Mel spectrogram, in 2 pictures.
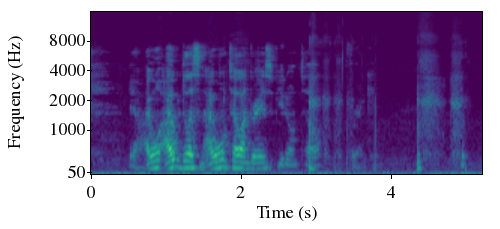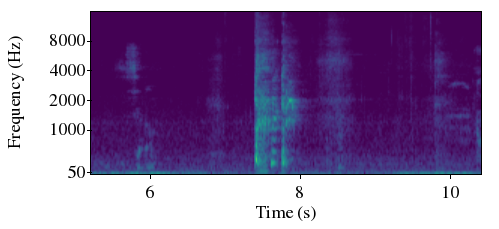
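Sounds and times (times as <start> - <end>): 
speech: 0.5 - 5.1
laughter: 1.5 - 5.0
person coughing: 2.9 - 3.8, 4.4 - 5.0, 7.4 - 8.6.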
